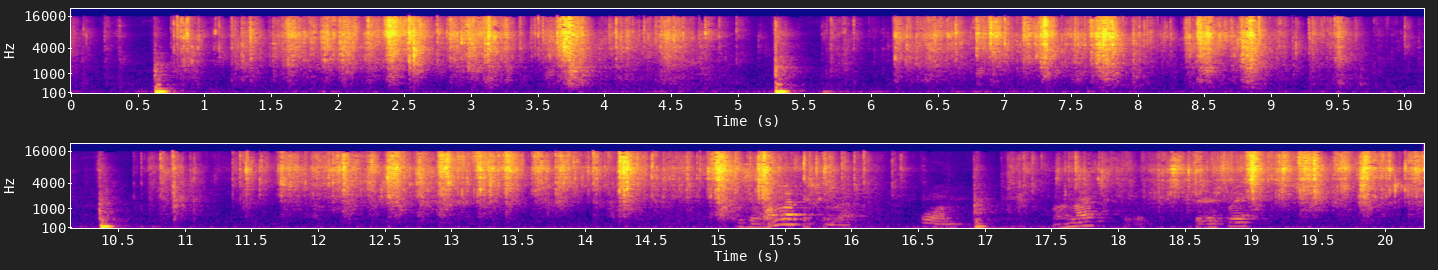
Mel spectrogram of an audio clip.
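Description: Foil card packs crinkle and rustle close by.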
